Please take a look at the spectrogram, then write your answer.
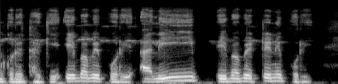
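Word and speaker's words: ألف: রাহমানির রাহিম আলিফ আপনারা আমার সঙ্গে বলুন আলিফ আমরা অনেকে এই আলিফের উচ্চারণ টেনে উচ্চারণ করে থাকি এভাবে পড়ি আলিফ এভাবে টেনে পড়ি এভাবে টেনে পড়লে সঠিকভাবে আলিফের উচ্চারণ হবে না আলিফের উচ্চারণ উপরের দাঁত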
